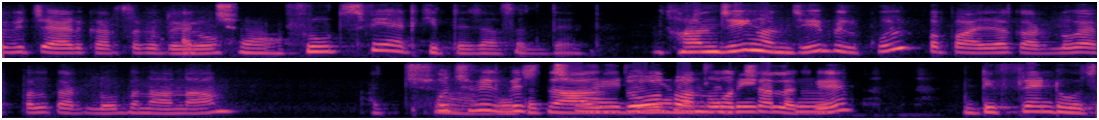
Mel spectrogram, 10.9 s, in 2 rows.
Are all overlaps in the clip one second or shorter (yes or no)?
no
